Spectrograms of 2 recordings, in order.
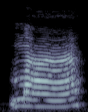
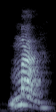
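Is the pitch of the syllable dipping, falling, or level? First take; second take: dipping; falling. First: The pitch dips low and then rises. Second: The pitch falls sharply from high to low. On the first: It marks a question. "which is third tone" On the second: It is an exclamation. "last tone, fourth tone"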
